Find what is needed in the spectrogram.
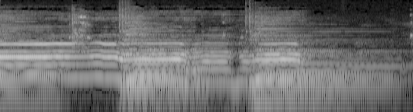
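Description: Acoustic guitar played in single chord strokes, a new chord about every second and a quarter, with a voice singing long, held, gliding notes of the melody over it.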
